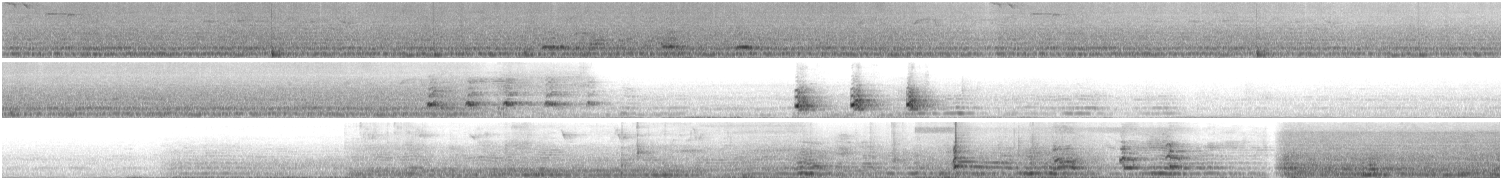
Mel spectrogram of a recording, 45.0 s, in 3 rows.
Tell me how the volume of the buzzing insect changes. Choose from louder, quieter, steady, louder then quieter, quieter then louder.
quieter then louder.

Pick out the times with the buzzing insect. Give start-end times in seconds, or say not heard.
0.0-44.9.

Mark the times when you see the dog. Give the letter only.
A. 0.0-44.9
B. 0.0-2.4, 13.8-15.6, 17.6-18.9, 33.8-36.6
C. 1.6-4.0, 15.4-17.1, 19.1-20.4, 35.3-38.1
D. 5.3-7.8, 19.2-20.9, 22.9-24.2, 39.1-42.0
D.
